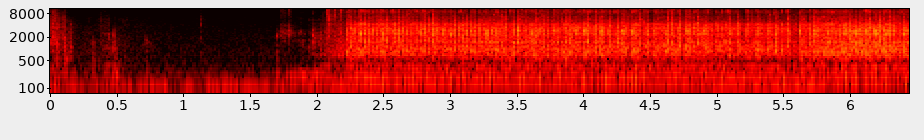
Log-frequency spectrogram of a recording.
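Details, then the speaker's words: Bafang Ultra mid-drive e-bike motor, about 600 miles, battery 46–47.8 V, under throttle: quiet clicking, then a loud harsh steady grinding roar with motor resistance after shutoff; internal motor failure suspected, power cut out. "okay it's shut off and there's resistance from the motor and that sound"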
